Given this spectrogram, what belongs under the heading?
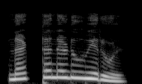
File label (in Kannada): "ನಟ್ಟನಡುವಿರುಳ್", Kannada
